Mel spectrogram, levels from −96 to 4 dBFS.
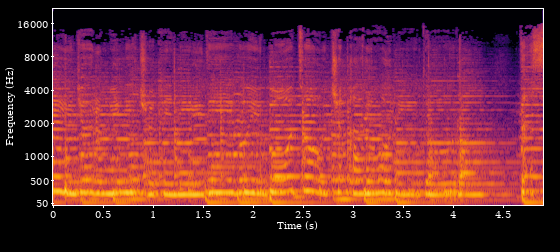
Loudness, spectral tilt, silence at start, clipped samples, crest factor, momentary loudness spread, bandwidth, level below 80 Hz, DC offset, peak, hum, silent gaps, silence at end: -15 LUFS; -5 dB/octave; 0 s; under 0.1%; 14 dB; 4 LU; 15 kHz; -30 dBFS; under 0.1%; 0 dBFS; none; none; 0 s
